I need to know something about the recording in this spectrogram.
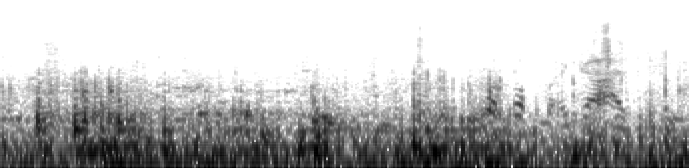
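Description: Wind buffeting the camera microphone as a steady rumble, with scattered knocks and rattles as the bike rolls over rocks and driftwood.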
